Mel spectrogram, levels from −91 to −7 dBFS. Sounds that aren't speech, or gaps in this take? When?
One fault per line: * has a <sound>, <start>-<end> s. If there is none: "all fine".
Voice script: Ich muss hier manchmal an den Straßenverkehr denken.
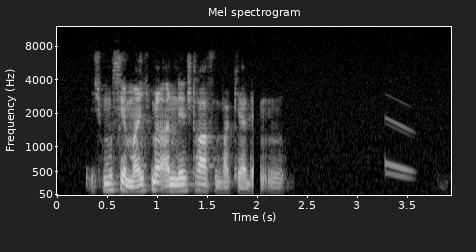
* has a dropout, 2.0-2.0 s
* has a chirp, 3.3-3.6 s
